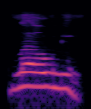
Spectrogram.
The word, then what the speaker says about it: Loney: last name pronounced lonely it's lonely like i'm short low knee he landed my dad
